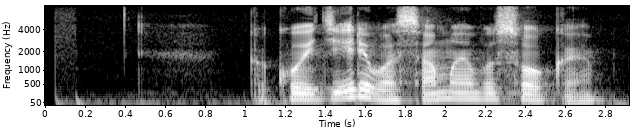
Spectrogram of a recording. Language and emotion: Russian, neutral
